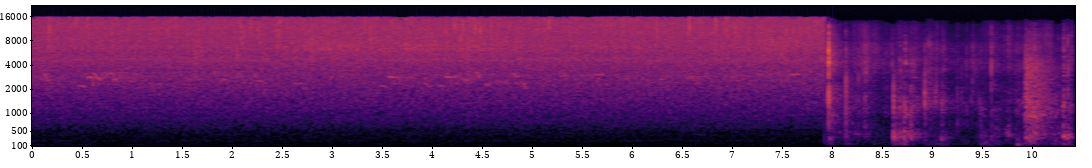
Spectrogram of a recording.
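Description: Steady hiss of light rain. About eight seconds in it cuts to close handling noise: a series of sharp knocks and clicks with rustling.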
